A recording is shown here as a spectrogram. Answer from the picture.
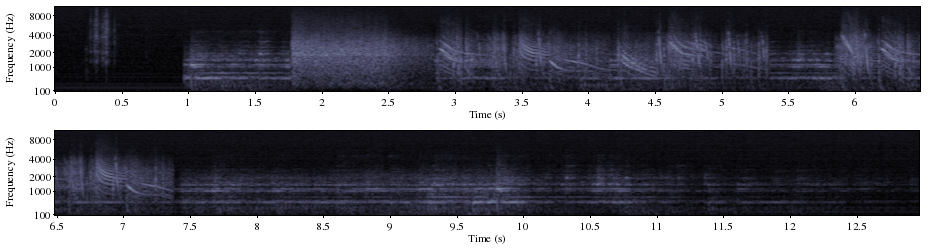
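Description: A volley of rifle fire sound effects with many short descending whistles of the flying shots, over a held orchestral chord. The shooting starts about a second in and stops about seven seconds in, leaving the chord to fade.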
